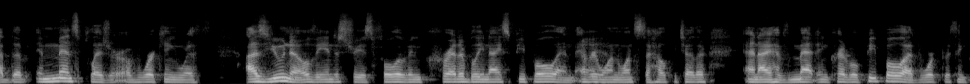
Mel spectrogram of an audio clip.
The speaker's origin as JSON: {"language": "English", "country": "Greece", "tie": "born or raised there", "moved": "yes", "lives_now": "Calgary, Canada", "said": "Another Canadian here, even though I grew up in Greece"}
